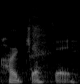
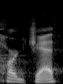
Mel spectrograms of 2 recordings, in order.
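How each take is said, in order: First: The name ends smoothly with an added vowel. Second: The name ends abruptly on a hard consonant. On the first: The speaker calls it right. "It's like Harjefe" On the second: The speaker calls it wrong. "It's not Harjeff"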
